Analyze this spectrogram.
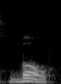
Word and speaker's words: bough: For example, bough is pronounced as bow, whereas tough is tough.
